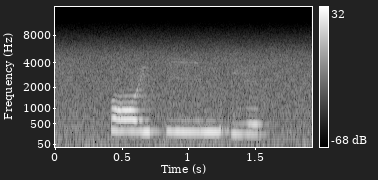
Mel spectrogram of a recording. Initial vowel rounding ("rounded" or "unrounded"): rounded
